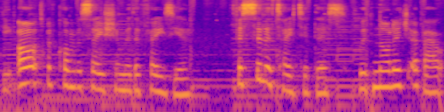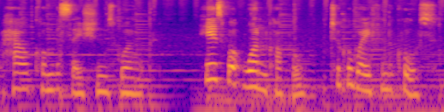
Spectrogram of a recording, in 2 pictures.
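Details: Adult female narrator; normal fluent speech.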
